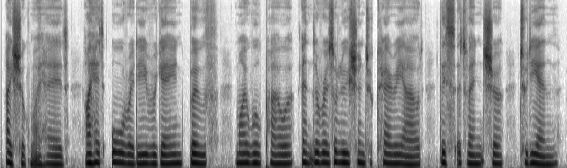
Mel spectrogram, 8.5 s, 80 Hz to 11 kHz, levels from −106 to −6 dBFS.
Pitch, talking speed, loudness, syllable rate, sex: 175 Hz, 160 wpm, -18 LUFS, 5.0 syllables/s, female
